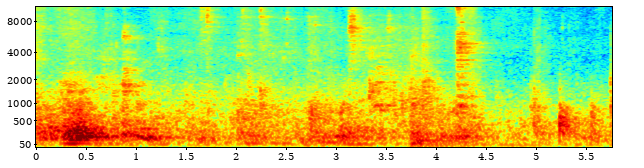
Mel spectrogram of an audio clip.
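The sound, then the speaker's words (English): Doors thud shut several times at irregular intervals before a group exercise, each a dull knock against a busy background of shuffling and muffled noise. “I see some doors being shut.”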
